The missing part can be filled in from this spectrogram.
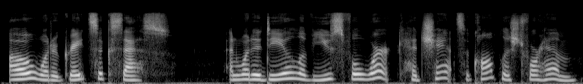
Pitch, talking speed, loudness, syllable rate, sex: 230 Hz, 175 wpm, -18 LUFS, 4.7 syllables/s, female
